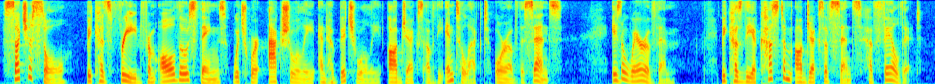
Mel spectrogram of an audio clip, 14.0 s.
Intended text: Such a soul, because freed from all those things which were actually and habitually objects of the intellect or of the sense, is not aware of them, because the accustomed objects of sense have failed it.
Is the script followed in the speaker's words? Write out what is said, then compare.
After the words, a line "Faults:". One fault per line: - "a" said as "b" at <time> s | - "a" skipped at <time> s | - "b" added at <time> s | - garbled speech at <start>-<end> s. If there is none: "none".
Such a soul, because freed from all those things which were actually and habitually objects of the intellect or of the sense, is aware of them, because the accustomed objects of sense have failed it.
Faults:
- "not" skipped at 9.3 s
